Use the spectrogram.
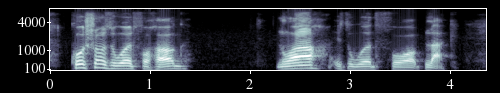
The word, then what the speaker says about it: noir: it up noir respect n o i r so uh maybe english speakers might want to pronounce it no year or no i but it's noir and uh you can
